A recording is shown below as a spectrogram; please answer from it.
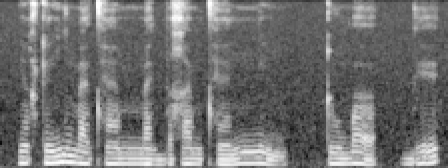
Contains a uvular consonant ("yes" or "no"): yes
